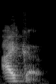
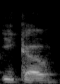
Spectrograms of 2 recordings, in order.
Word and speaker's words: Ico: is where I played Ico you know it's where I played uh or or Eco depending on how you want to pronounce it uh Shadow Colossus where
